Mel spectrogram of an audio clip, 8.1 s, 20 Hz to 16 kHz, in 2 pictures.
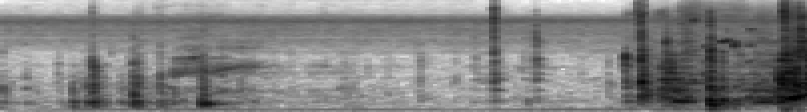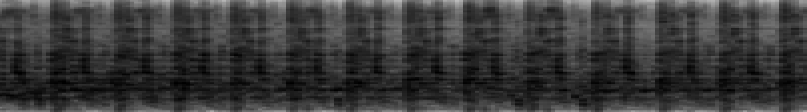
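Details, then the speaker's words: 1990 Club Car golf cart on a bigger deep-cycle battery, kill wire disconnected: brisk, even cranking near 200 per minute that never fires; no spark, new coil suspected but not confirmed. "still nothing get lost stupid wasps and now there's no spark again all right there's got to be something going on with this new coil"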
